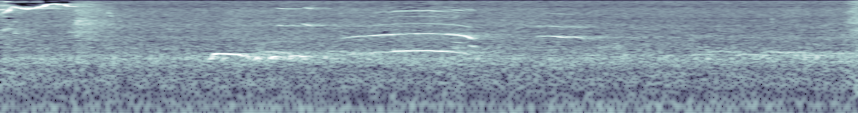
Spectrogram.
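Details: Young monkey crying to its mother for milk, giving a short wavering wail followed by a longer drawn-out arched cry with harmonics. High bird chirps and a constant outdoor hiss in the background.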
